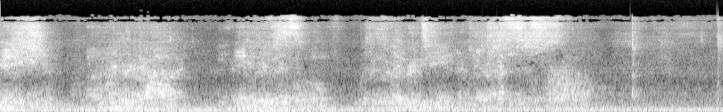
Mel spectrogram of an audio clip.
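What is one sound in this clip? A woman speaks into a microphone, heard through a loudspeaker in an echoing hall.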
